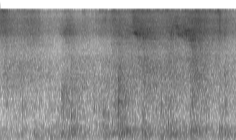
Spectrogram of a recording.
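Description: Karate sparring: irregular thuds of punches and kicks landing and bare feet stamping and shuffling on foam mats, from several pairs at once.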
